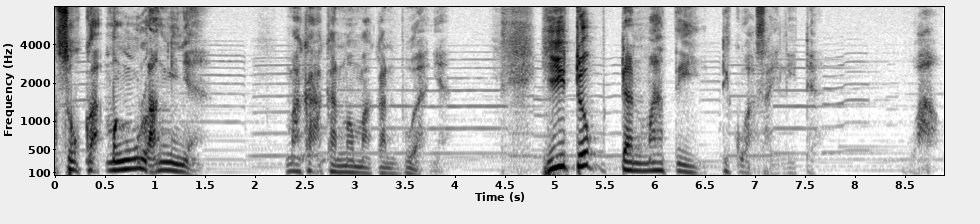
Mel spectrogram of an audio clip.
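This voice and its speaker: A man giving a family teaching talk, slow and emphatic, repeating his key phrases. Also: mid-range voice, dark tone, husky.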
